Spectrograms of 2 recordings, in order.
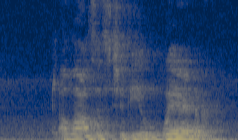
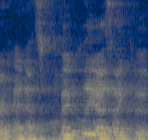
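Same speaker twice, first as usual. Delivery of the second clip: normal talking voice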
